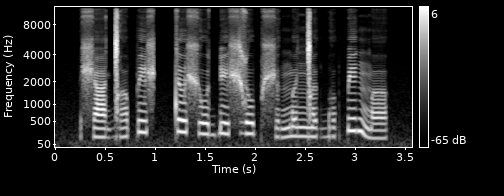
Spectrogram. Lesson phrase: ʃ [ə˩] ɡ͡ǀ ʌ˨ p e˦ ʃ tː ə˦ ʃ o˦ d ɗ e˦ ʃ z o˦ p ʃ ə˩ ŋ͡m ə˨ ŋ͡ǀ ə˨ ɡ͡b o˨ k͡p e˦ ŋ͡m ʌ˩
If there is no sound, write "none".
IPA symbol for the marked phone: a˩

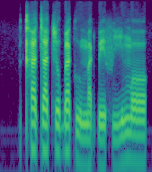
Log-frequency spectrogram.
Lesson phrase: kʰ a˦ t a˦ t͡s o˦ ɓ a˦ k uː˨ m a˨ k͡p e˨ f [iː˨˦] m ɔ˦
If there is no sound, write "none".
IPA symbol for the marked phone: iː˨˦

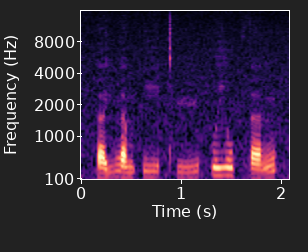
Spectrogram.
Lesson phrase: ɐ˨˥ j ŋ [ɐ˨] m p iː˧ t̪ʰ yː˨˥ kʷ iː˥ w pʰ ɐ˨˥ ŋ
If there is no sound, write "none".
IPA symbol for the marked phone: ɐ˨˧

